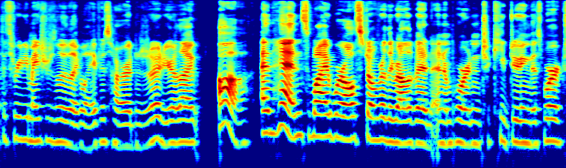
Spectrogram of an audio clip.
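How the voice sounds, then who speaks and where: A woman's voice: mid-range voice, bright, forceful tone. A woman hosting her own live stream, chatting casually in a giddy, rambling way, swearing freely and saying "like" often. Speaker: channel host and founder.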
